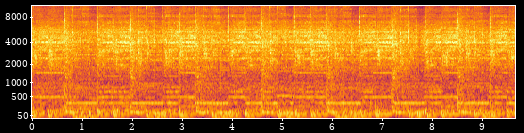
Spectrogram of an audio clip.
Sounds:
music, punk rock, progressive rock

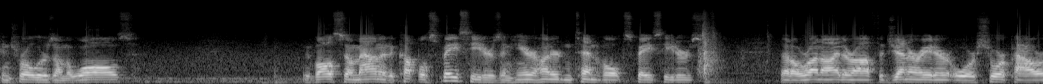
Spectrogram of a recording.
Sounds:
speech

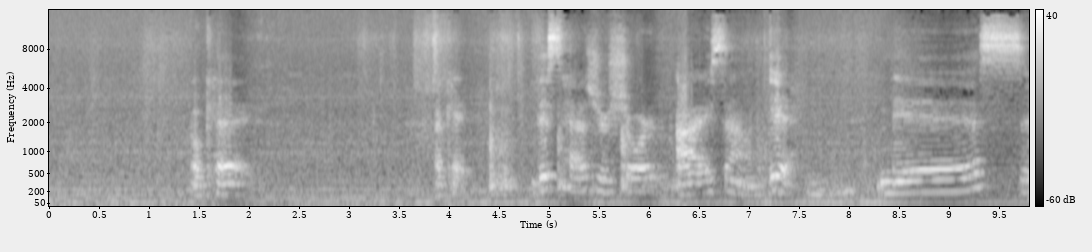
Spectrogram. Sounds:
female speech, speech

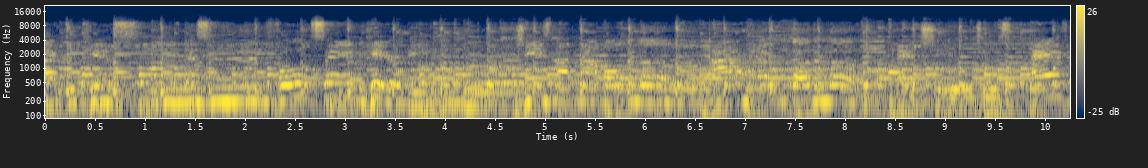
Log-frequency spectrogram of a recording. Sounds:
singing, banjo, country, song, bluegrass, playing banjo

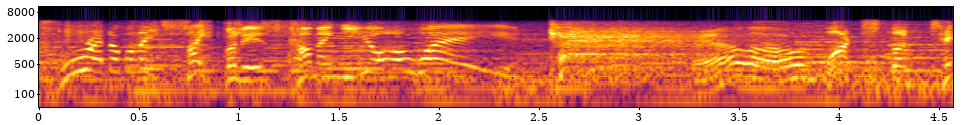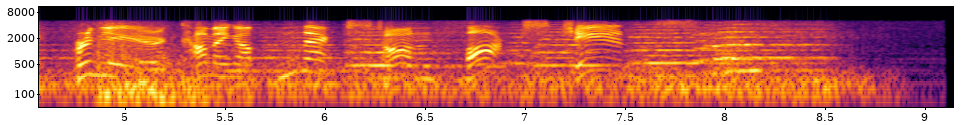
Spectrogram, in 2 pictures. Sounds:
music, speech

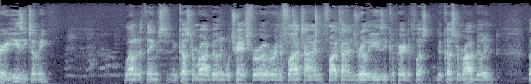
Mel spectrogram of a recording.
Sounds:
speech

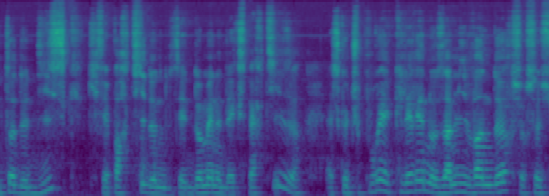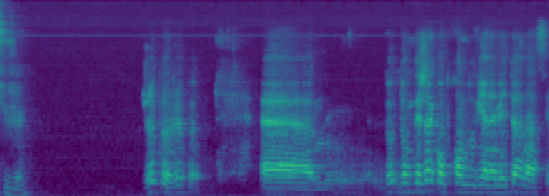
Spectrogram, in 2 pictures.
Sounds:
speech

